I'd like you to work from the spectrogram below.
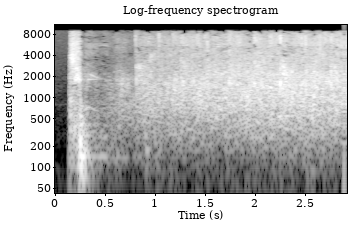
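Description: Applause from an audience breaks out abruptly with a sharp burst of claps, then settles into dense, even clapping that holds steady for nearly three seconds.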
